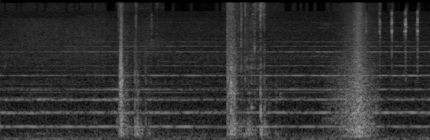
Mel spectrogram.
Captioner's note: wood clattering; dramatic whooshing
